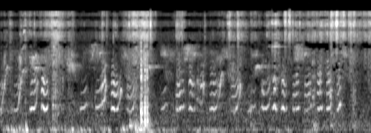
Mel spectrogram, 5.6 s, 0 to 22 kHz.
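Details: Guinea pigs from a household group of 28, twenty-six females and two males, give a rapid run of short, squeaky chirping notes, several each second, over low rustling and bumping noises.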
